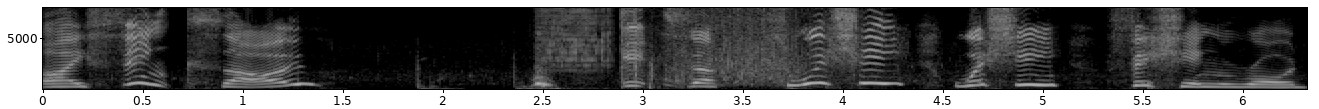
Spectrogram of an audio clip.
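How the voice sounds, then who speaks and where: In a cartoonish character voice, the speaker uses an extremely high pitch and a cheerful tone at a very slow pace, with long, frequent pauses. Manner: cheerful, friendly.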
